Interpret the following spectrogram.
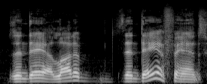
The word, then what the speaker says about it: Zendaya: Or is it Zendaya or Zendaya? Zendaya.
